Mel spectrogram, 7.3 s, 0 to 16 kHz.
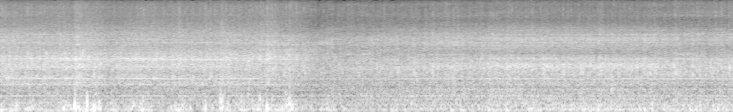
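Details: BMW E38 740i, M60B40 V8 at idle: uneven strange knocking and ticking about two a second, loudest early on; source unknown.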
